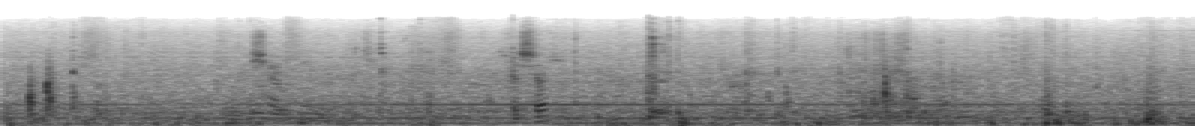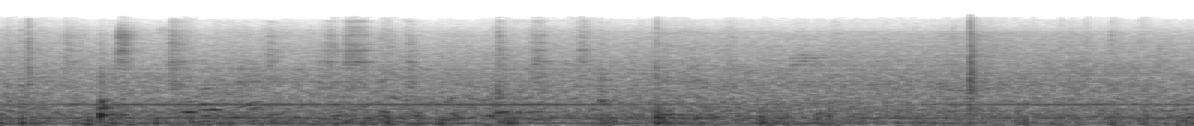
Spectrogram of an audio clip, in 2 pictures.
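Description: Plastic containers and jars clink and rattle on a counter.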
